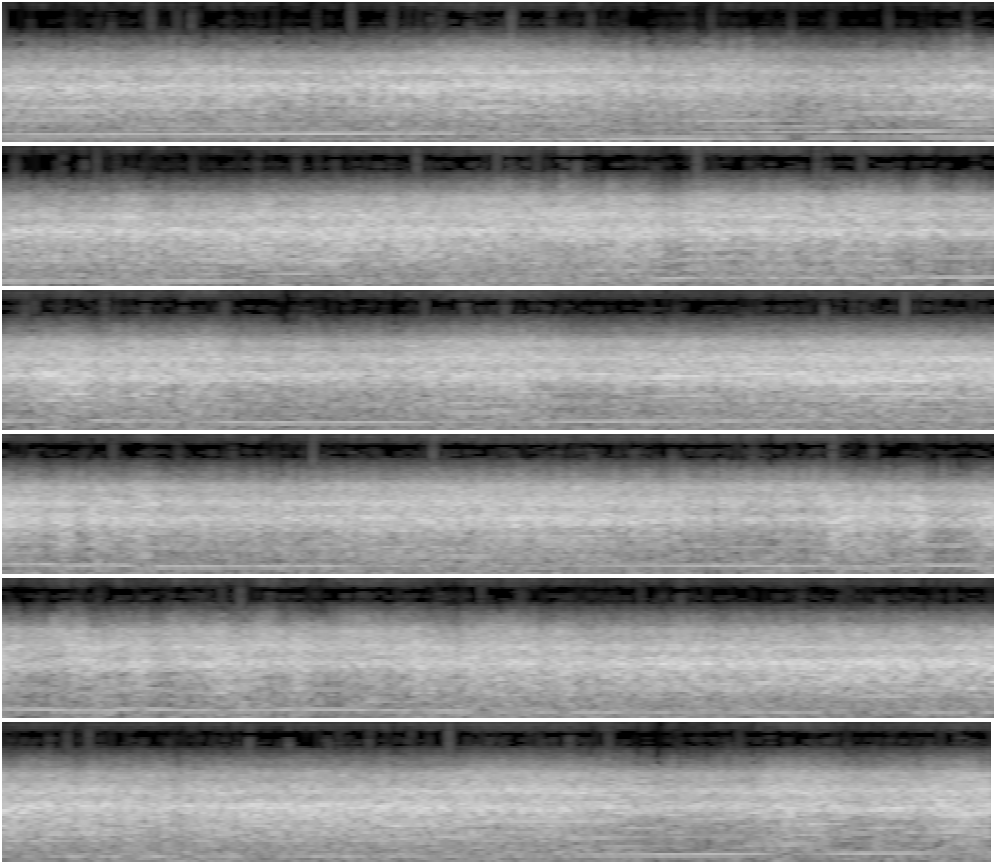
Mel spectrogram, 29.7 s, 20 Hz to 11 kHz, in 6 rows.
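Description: VW Golf Mk1 race car's four-cylinder engine heard from inside the cabin, climbing in pitch through the gears in the first few seconds, then holding a fairly steady note with small rises and dips, over loud wind and road noise.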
